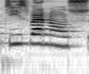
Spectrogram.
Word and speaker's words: Gisbanos: Pero no dijo Gisbanos eh, el otro día, Gisbanos, con J que me lo dijo. Eh, o sea, escribí con G, pero se pronuncia con J.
